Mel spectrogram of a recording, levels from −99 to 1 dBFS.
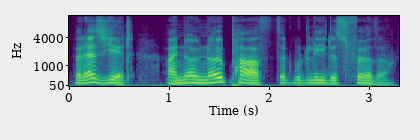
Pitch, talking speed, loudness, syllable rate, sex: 145 Hz, 220 wpm, -18 LUFS, 4.6 syllables/s, male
